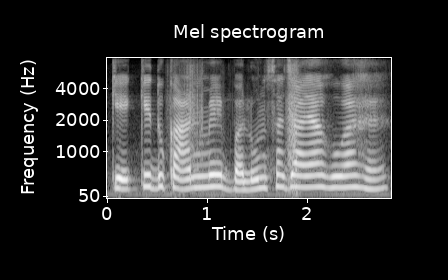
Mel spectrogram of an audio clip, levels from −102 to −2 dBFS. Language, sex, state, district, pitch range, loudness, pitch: Hindi, female, Bihar, Patna, 210-250 Hz, -15 LUFS, 235 Hz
